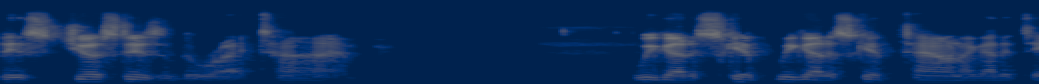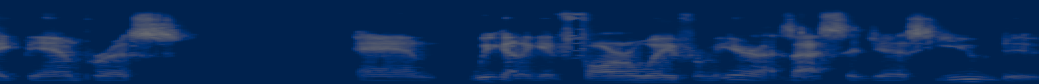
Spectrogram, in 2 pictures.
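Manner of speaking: soft, low baritone southern drawl, deep and quiet. Recapping a scene, voicing Harris Birch speaking to Keith: baritone southern drawl. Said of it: "in his baritone southern drawl".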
